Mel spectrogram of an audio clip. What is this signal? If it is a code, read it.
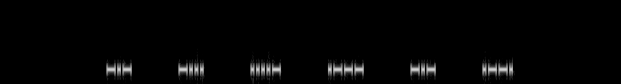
Morse code, heard as a keyed tone, about 46 wpm, spaced as for 15 wpm, 700 Hz. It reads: KB4JKP
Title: USA Call Signs - 6 Characters - 6x Character Spacing - 45wpm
